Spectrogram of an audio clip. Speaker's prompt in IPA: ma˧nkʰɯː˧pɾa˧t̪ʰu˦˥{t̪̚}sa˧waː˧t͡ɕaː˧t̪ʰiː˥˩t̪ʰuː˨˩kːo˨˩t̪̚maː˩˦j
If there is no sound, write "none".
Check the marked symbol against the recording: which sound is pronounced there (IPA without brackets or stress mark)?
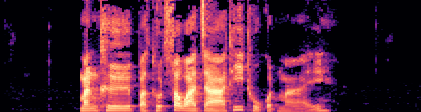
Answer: t̪̚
